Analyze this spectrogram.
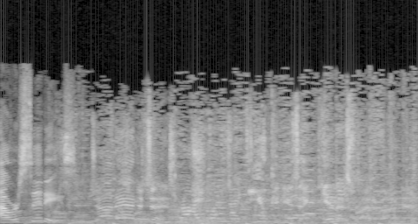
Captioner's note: background chatter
